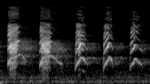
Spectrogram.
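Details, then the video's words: Tri-color Shih Tzu puppy, five months old, excited to play, giving five sharp high barks in quick succession, each about a fifth of a second, spaced roughly every quarter second. "Shih Tzu puppy excited to play...!!"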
